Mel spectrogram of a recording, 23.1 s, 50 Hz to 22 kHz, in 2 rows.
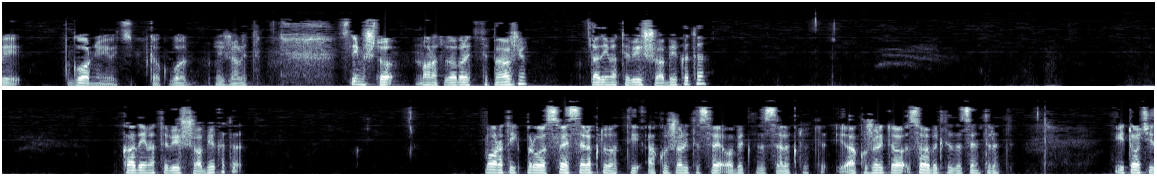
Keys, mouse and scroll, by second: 0.2 click, 2.0 click, 3.2 click, 7.1 click, 8.8 click, 9.9 click, 12.2 click, 13.2 click, 16.8-18.7 drag, 22.7 click.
